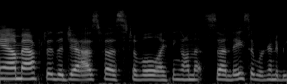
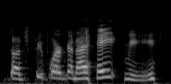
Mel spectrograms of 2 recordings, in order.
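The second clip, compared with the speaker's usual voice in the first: usual speaking voice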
